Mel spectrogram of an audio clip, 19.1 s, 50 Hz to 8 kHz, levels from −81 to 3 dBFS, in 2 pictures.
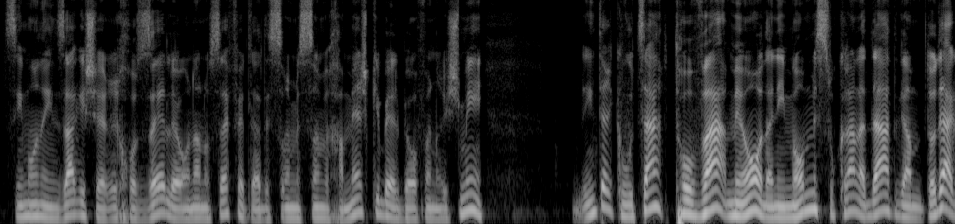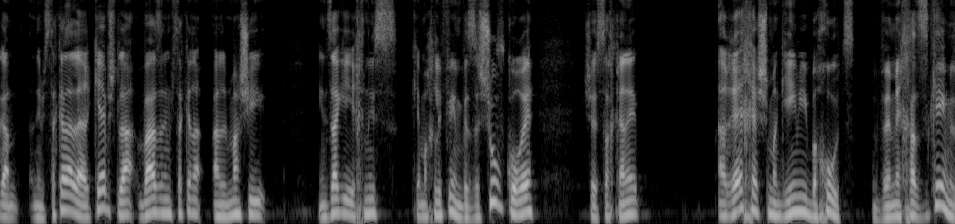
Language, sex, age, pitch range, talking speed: Hebrew, male, 20-39, 110-150 Hz, 140 wpm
